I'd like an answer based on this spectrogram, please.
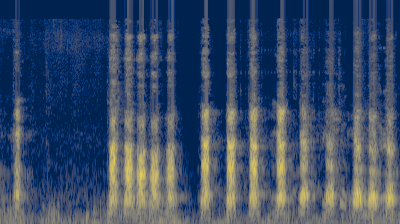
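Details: On Jindo, Korea, a Jindo dog barks steadily: one opening bark, a pause, then a long series of loud, punchy barks roughly two or three per second.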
